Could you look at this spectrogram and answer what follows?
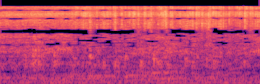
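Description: Water steadily gushing and pouring into a bottle outdoors at a riverside tourist spot on the Chenab at Akhnoor, a continuous close liquid rush with no talk.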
